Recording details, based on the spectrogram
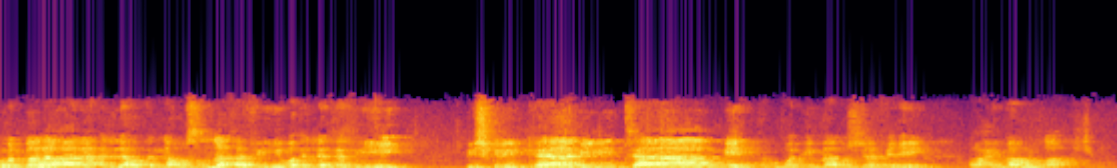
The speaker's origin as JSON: {"language": "Arabic", "country": "Morocco", "said": "حتى في بلدنا المغرب كان علم الأصول يدرس"}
